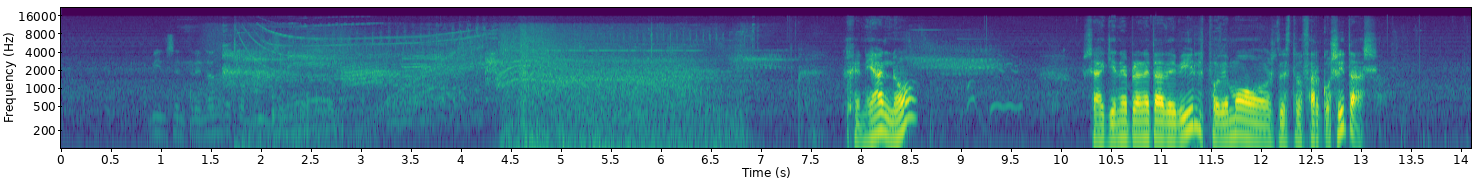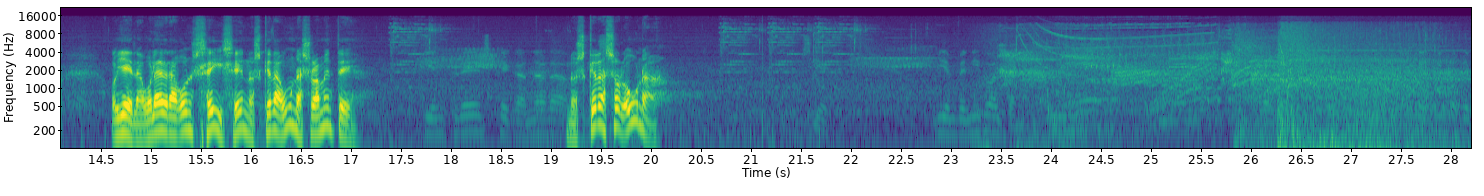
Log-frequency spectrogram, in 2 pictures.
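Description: An energy blast charges with a rising whoosh and roars.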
